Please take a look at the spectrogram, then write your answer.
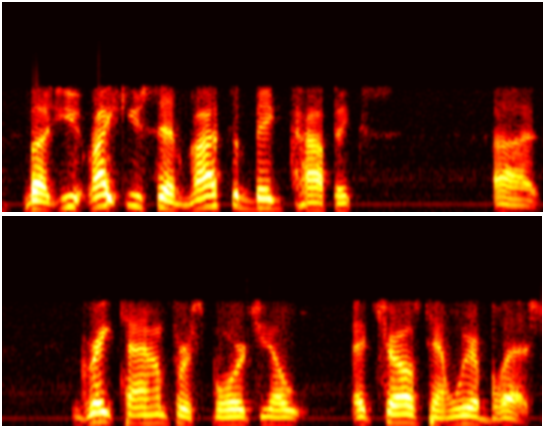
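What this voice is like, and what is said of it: Voice roughened and unwell-sounding. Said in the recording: “the allergies got the best of me. So excuse my voice”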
